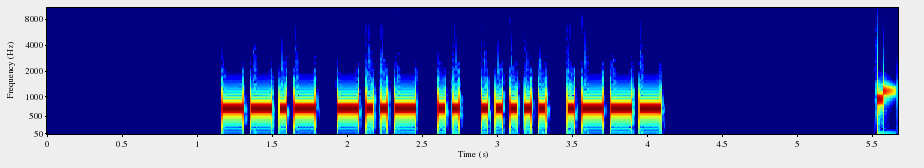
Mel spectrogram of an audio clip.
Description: Morse code, heard as a keyed tone, about 25 wpm, 700 Hz. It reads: QXI5J
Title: Code Groups - 5 Letter:Numbers - 25wpm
